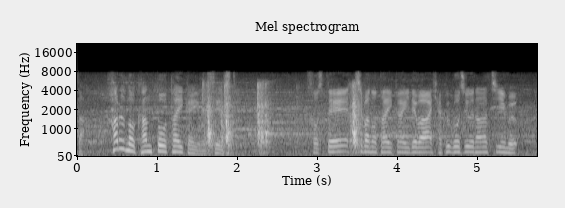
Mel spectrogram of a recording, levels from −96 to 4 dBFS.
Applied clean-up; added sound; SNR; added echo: none; Door; 1 dB; none.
